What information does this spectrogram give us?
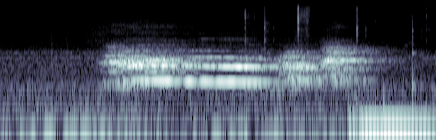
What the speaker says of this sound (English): my dog's going to start barking like crazy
